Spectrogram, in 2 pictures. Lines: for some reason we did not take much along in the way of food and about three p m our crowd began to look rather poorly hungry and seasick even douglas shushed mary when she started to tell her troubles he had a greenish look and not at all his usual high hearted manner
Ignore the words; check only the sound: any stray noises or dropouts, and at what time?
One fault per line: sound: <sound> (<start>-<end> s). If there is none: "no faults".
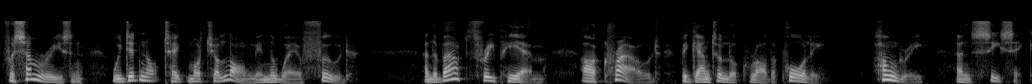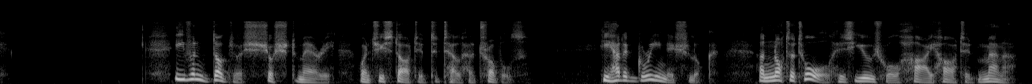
no faults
